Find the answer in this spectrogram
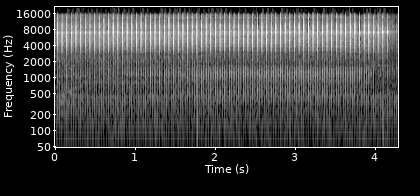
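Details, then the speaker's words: Radial shockwave therapy demonstrated by a physiotherapist at 2.2 bar, 17 Hz, 3000 shocks, not full depth, handpiece held about 45 degrees and moved: rapid, very regular sharp ticking pulses, about three to four per second. "I'm using a 2.2 bar 3000 shocks on 17 Hertz yep so it's quite high not at the full depth"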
